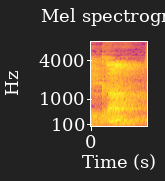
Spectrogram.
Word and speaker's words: calm: ऐसे ही काम, CALM, काम, काम मीन्स होता है शांत, तो इसमें L साइलेंट। लेकिन ये जो शब्द हैं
